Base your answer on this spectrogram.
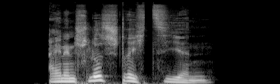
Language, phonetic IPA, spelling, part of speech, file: German, [ˈaɪ̯nən ˈʃlʊsʃtʁɪç ˈt͡siːən], einen Schlussstrich ziehen, verb, De-einen Schlußstrich ziehen.ogg
- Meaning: to put an end to [with unter ‘a topic, discussion, etc.’]; to find emotional closure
